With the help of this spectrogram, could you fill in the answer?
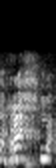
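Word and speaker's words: رحمة: Mais le ha il est pas assez prononcé. Rahma. On l'entend pas.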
